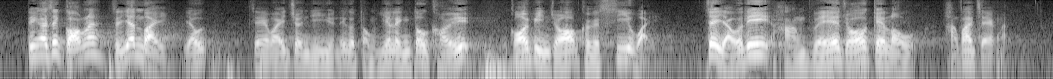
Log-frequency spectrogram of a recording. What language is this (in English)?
Cantonese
